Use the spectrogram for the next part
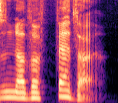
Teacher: Another feather without pronouncing the final R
